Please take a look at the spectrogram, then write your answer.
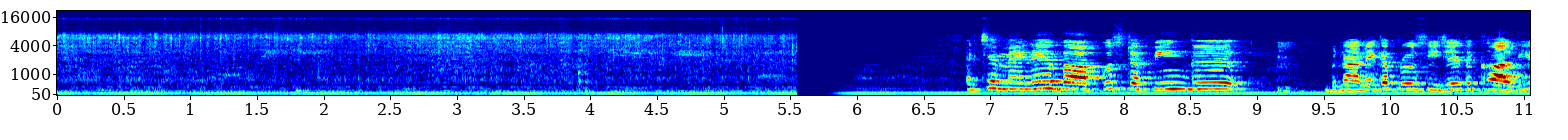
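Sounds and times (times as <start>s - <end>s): food sizzling in a frying pan: 0.0s - 5.6s.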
